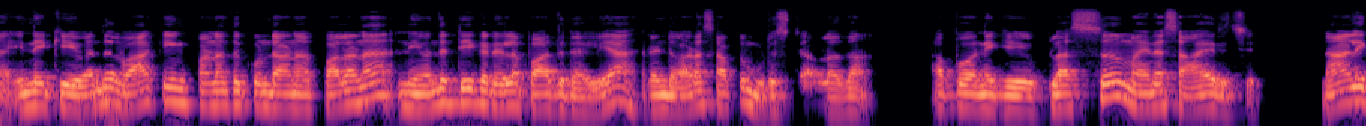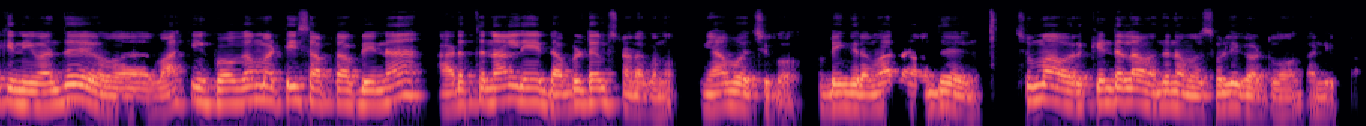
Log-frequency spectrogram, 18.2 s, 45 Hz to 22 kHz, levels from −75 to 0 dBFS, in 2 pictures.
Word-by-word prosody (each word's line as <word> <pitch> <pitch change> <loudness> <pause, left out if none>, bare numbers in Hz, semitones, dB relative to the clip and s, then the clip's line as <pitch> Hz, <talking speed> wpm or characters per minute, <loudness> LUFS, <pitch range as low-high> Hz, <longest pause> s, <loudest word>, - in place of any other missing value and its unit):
இன்னைக்கு 125 0 +1
வந்து 150 - +1
வாக்கிங் 145 +3 0
பண்ணதுக்கு 130 0 -1
உண்டான 115 -2 +1 0.2
பலன 140 +8 +2 0.3
நீ 115 - +2
வந்து 145 +5 +1
டீ 145 - +3
கடையில 125 -1 +2
பார்த்துட்டா 110 -3 +1
இல்லையா? 95 - +1 0.2
2 110 -1 +3
வடை 130 - +1
சாப்பிட்டு 115 -1 -1
முடிச்சுட்ட - - -4
அவ்வளதான். 95 +1 -4 0.5
அப்போ 120 - -1
இன்னைக்கு 110 -1 +2 0.2
பிளஸ், 115 0 +1 0.3
மைனஸ் 120 +2 0
ஆயிருச்சு. 110 +1 -1 0.5
நாளைக்கு 155 +1 +2
நீ - - +3
வந்து 145 +8 +2 0.3
வ - - 0 0.3
வாக்கிங் 145 +4 -2
போகாம 155 +3 +1
டீ - - +4
சாப்பிட்டா 140 0 +1
அப்டின்னா, 135 +4 +1 0.3
அடுத்த 140 +4 -1
நாள் 165 +1 +2
நீ - - +1 0.2
டபிள் 135 +5 +1
டைம்ஸ் 145 -4 -2
நடக்கணும். 100 -3 -4 0.2
ஞாபகம் 125 +2 +2
வச்சுக்கோ - - -4 0.2
அப்டிங்குற 120 0 +2
மாரி - - 0
நான் 110 - -5
வந்து 125 +2 +2 0.5
சும்மா 170 +1 +2
ஒரு 120 -1 0
கிண்டலா 145 0 +3
வந்து 130 +1 0
நம்ம 105 -3 0
சொல்லி 120 +1 +3
காட்டுவோம் 95 -1 -4
கண்டிப்பா. - - -8
125 Hz, 170 wpm, -23 LUFS, 115-145 Hz, 0.5 s, டீ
